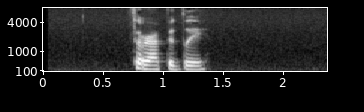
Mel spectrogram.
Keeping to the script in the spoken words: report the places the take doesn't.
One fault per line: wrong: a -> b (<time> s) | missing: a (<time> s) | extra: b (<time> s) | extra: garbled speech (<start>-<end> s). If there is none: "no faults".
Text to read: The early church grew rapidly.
missing: early church grew (0.8 s)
